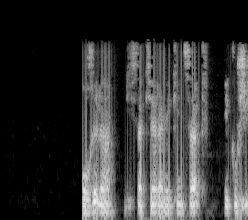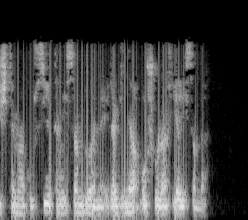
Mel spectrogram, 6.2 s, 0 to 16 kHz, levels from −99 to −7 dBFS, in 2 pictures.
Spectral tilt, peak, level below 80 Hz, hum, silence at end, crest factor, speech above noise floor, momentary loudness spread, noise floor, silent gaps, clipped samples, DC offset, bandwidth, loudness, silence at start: -4.5 dB/octave; -4 dBFS; -46 dBFS; none; 0.55 s; 20 dB; 67 dB; 6 LU; -88 dBFS; none; under 0.1%; under 0.1%; 8 kHz; -22 LUFS; 1 s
